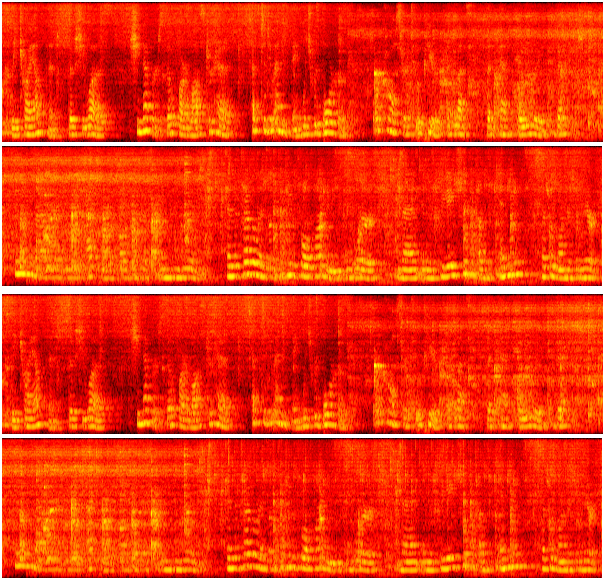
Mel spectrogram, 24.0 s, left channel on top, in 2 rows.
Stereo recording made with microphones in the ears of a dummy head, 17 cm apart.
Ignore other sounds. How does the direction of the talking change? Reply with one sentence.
In this clip you hear the talking stay put.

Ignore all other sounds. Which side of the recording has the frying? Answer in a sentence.
You can hear the frying on the right.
